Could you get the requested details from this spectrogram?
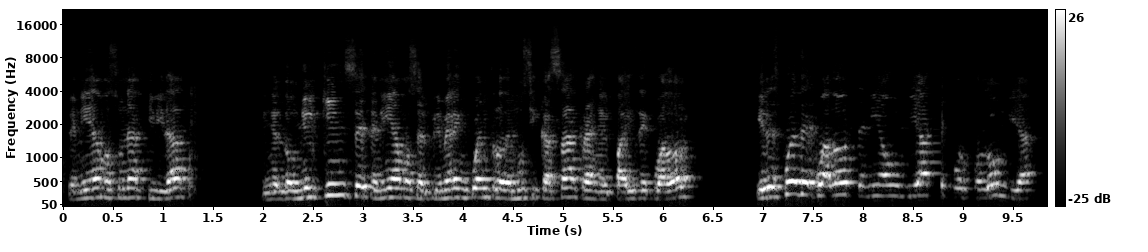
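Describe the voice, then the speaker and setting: A man's voice: high-pitched, a little mellow. A pastor preaching a sermon, telling a personal testimony with dramatic storytelling and calling his listeners brothers and sisters. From Guatemala. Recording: echoey, from a distance.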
